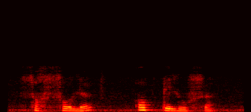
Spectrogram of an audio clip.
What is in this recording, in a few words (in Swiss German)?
"verfalle", alsace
